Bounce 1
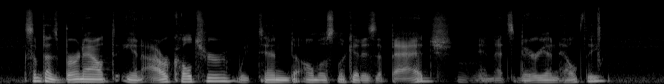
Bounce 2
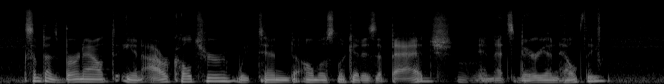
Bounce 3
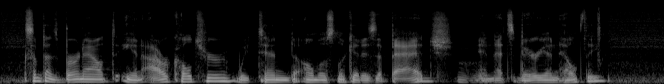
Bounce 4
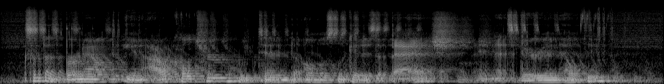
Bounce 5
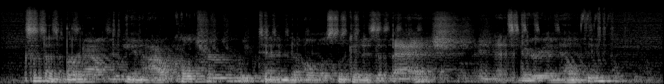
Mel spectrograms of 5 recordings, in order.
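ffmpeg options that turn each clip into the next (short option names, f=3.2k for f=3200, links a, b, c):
-af "acompressor=threshold=-35dB:ratio=6,volume=1dB"
-af "adynamicequalizer=threshold=0.00178:dfrequency=1300:dqfactor=1:tfrequency=1300:tqfactor=1:attack=5:release=100:ratio=0.375:range=2:mode=cutabove:tftype=bell,volume=6dB"
-af "aecho=1:1:50|130|258|462.8|790.5:0.631|0.398|0.251|0.158|0.1,volume=3dB"
-filter_complex "[0:a]asplit=2[a][b];[b]adelay=6.2,afreqshift=-1.4[c];[a][c]amix=inputs=2:normalize=1,volume=1dB"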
